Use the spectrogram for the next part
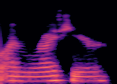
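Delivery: soft, slow, steady reassurance; calm reassurance. Shown as a demonstration. Parent staying beside a crying child, soft and calm. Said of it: "and you go".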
